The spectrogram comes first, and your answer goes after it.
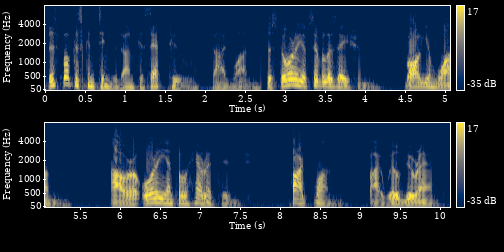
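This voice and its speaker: A man narrating a nonfiction audiobook in a measured, formal way with precise phrasing. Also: lowish voice, wildly swooping pitch, no room sound, highs cut off.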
